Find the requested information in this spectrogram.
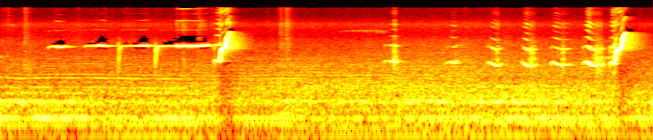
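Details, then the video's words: Bimoli bird singing actively and melodiously: a run of level, clear whistled notes near one pitch, then a sharp rising upslurred squeal. Short chirped notes follow, ending in another steep rising sweep. A low steady hum sits beneath. "burung bimoli gacor merdu suaranya"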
